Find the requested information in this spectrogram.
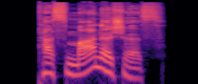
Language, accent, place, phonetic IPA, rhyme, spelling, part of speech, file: German, Germany, Berlin, [tasˈmaːnɪʃəs], -aːnɪʃəs, tasmanisches, adjective, De-tasmanisches.ogg
- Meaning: strong/mixed nominative/accusative neuter singular of tasmanisch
